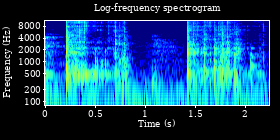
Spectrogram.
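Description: Knife scraping carrot slices off a plastic cutting board into a Thermomix's steel mixing bowl, in two strokes about a second apart, the slices dropping onto the vegetables inside.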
